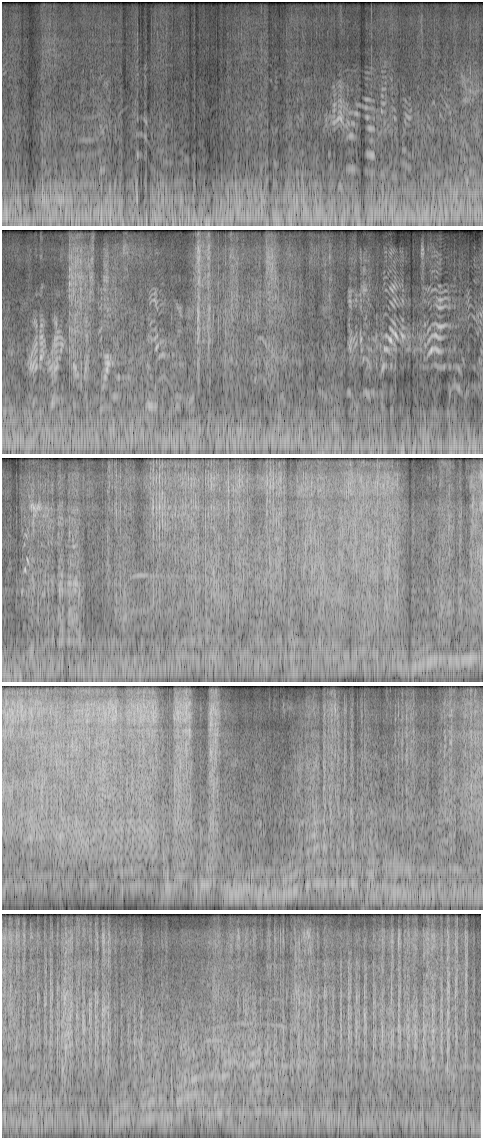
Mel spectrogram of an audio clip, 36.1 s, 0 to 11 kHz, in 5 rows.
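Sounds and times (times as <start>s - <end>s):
car engines revving: 0.0s - 36.0s
tyres squealing: 7.7s - 25.0s.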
